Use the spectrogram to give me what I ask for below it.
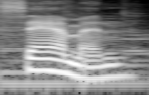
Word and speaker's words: salmon: It's the same with salmon. The L is silent.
